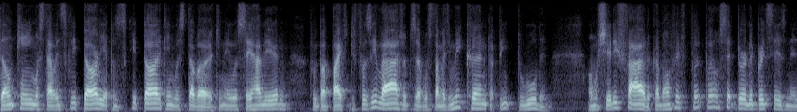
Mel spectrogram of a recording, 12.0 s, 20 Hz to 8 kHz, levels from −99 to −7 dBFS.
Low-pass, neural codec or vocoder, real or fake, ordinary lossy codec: 7.2 kHz; codec, 16 kHz, 0.5 kbps, FunCodec, trained on LibriTTS, 25 frames a second; fake; Opus, 16 kbps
